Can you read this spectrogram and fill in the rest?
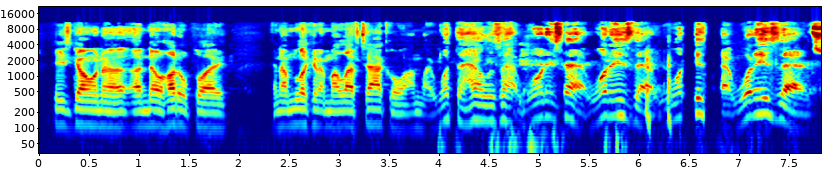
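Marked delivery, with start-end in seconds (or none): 4.0-7.8 screamed, high and urgent. Recalling a confusing no-huddle play, yelling at his left tackle: retelling own screaming. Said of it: "Screaming at him".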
